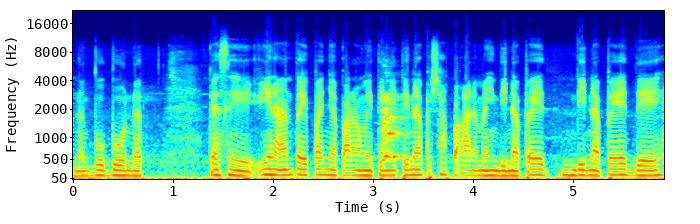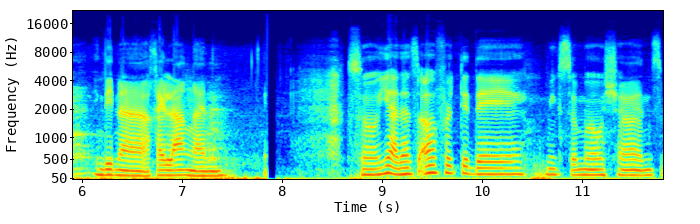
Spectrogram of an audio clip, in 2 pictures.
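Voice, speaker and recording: A Filipino vlogger chatting casually in Taglish, giggly and animated, talking with missing front teeth. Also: mid-range voice, a little hiss or hum. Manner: talks with missing front teeth after an extraction; Taglish, mixing English phrases into Tagalog. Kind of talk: casual chatty daily vlog.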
